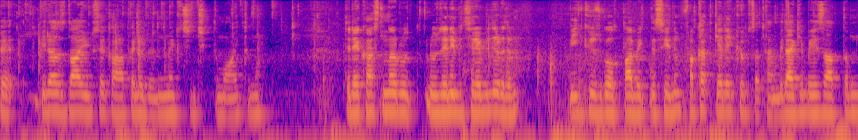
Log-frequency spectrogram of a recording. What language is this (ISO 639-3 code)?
tur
